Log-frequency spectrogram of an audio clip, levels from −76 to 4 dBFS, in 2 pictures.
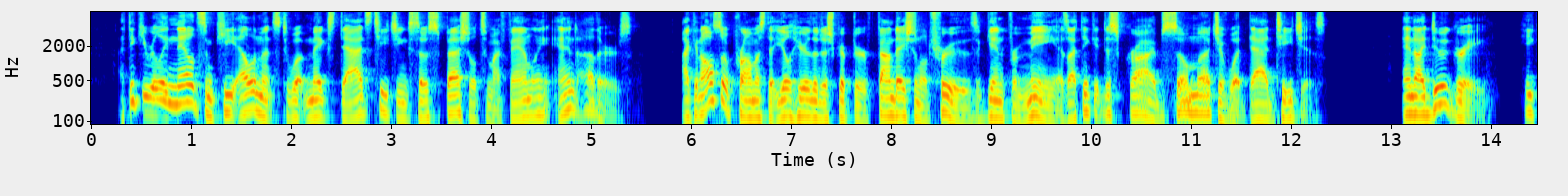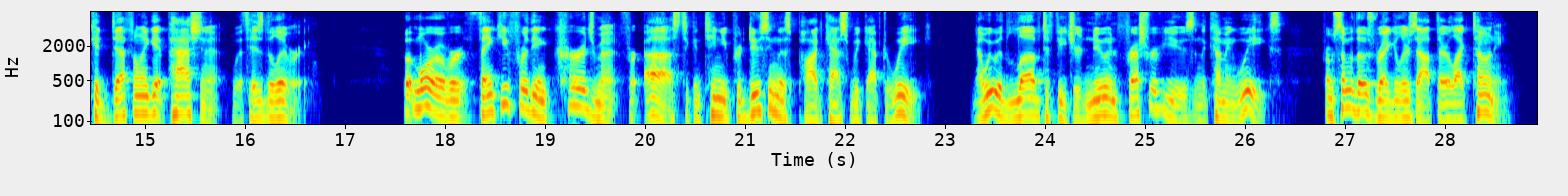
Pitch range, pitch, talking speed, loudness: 105-135 Hz, 120 Hz, 200 wpm, -19 LUFS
